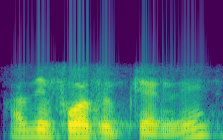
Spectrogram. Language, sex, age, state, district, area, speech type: Telugu, male, 30-45, Andhra Pradesh, Nandyal, rural, conversation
